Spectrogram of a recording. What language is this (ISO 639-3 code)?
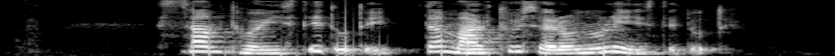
kat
